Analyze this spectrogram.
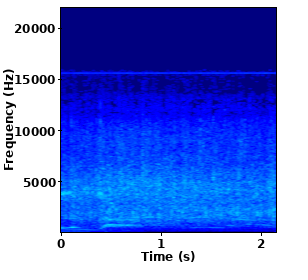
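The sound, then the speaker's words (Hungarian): A church audience applauds with dense, steady clapping that holds at an even level throughout, with a voice briefly heard over the opening moments. “Az Úrnak adjuk a dicsőséget, tapsoljunk rendesen.”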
